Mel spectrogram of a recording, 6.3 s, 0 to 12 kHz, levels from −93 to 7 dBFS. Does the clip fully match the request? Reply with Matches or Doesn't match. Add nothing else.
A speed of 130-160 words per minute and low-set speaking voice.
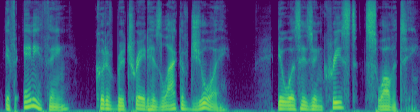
Matches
